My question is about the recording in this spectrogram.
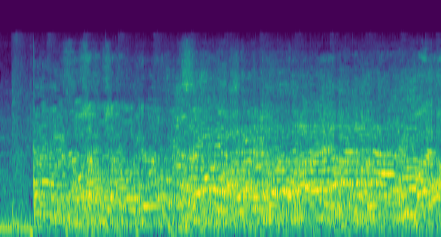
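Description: A group of celebrating footballers shouting and singing over one another in a crowded room, starting abruptly about a third of a second in.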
